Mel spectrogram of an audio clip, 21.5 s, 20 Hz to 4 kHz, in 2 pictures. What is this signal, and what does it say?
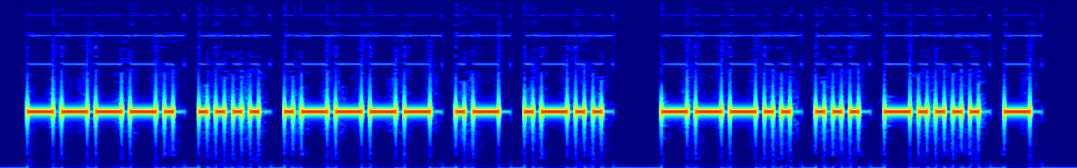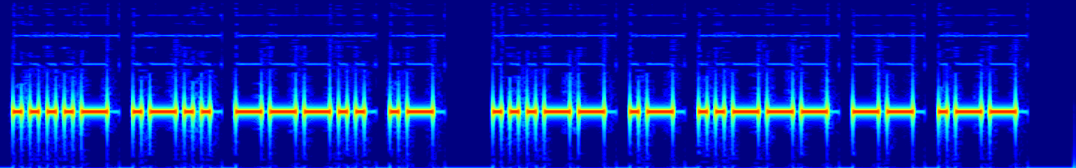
Morse code, heard as a keyed tone, about 14 wpm, 800 Hz. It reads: 9H1AL 8S6T 4L8A 3A2MW
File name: Audio practica CW / SD 1 14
